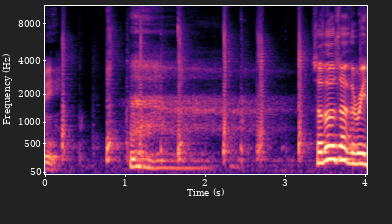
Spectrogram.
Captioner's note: farting noises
